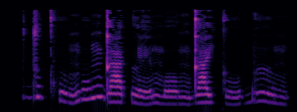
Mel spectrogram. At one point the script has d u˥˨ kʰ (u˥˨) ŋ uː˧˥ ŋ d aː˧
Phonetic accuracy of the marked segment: incorrect: u˧˩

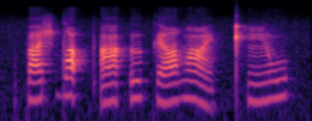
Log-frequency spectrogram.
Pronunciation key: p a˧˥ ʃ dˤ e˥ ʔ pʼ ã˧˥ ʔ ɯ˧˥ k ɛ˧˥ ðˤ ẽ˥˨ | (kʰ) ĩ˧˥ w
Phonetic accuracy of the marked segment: correct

